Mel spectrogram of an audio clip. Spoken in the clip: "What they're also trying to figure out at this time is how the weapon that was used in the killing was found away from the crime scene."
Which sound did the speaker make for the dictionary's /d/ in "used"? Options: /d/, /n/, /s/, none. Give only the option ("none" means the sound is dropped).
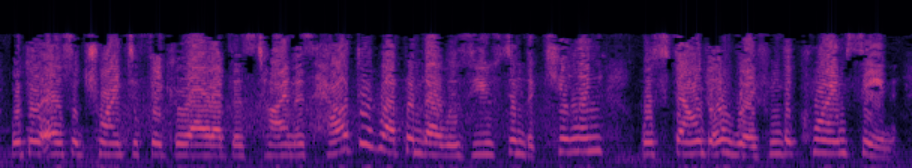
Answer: /d/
